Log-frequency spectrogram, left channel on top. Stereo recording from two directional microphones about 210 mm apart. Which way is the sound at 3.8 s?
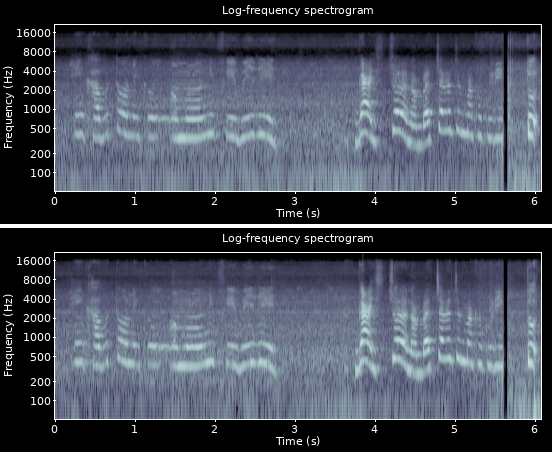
15° right (ahead or behind).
